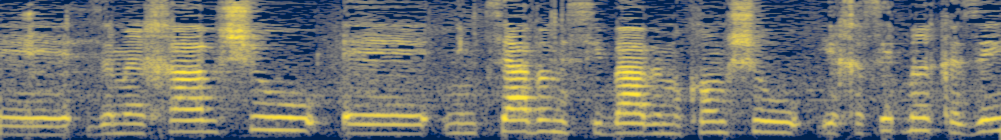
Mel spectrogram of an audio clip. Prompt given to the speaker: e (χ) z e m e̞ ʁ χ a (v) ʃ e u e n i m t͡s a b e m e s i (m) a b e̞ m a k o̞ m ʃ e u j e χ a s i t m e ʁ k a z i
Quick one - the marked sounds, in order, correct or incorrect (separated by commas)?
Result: incorrect, correct, incorrect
